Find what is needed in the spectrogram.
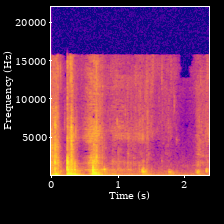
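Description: Wooden spoon stirring chopped meat and vegetables in a stainless steel pot: a few soft scrapes and clacks in the first second, then little more than faint stirring.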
